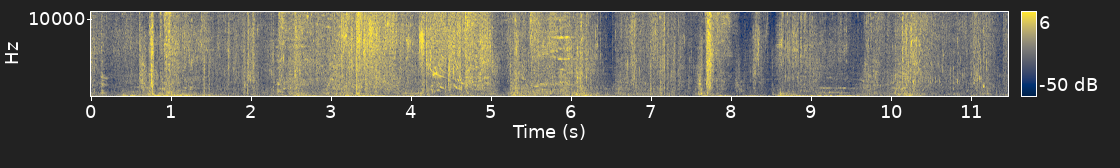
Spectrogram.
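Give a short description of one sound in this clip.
Lightsabers clash with sharp crackling impacts.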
